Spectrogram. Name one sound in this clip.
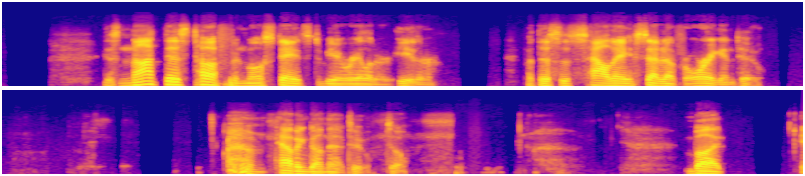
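A middle-aged man speaks calmly through a microphone on an online call, pausing between phrases.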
